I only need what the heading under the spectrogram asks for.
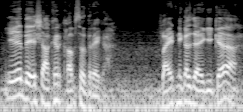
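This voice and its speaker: A man's voice: medium pitch, animated, normal speed, lightly acted. A man dubbing a cheerful departing nephew. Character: cheerful man leaving family for abroad. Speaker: dubbing actor. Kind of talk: Hindi film dub. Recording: dubbed dialogue over loud film music.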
